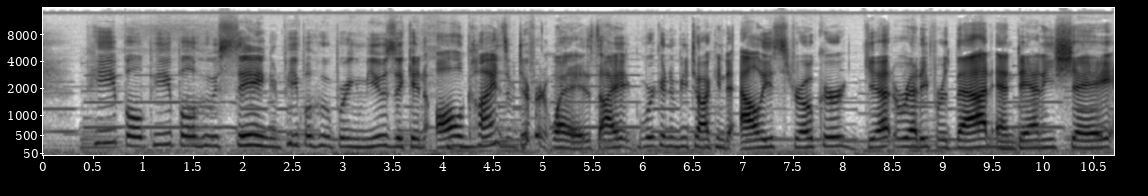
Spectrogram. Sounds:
speech, music

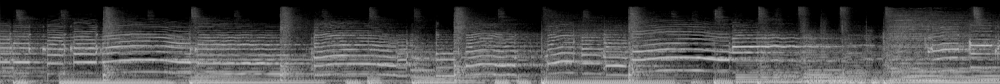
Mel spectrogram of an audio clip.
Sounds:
music

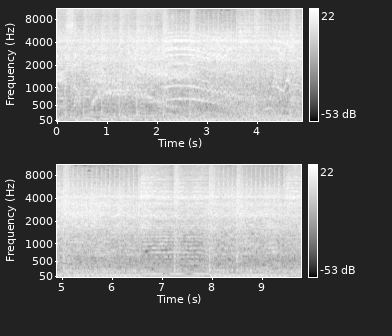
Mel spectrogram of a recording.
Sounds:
music, heavy metal

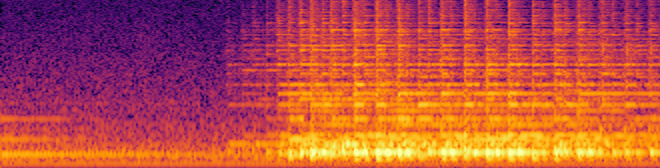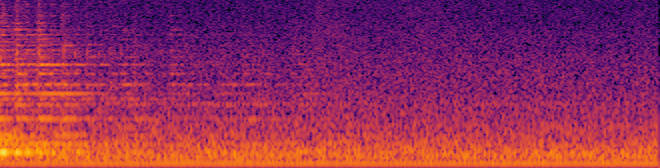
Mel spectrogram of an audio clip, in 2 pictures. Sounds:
mandolin, ukulele, guitar, musical instrument, music, plucked string instrument

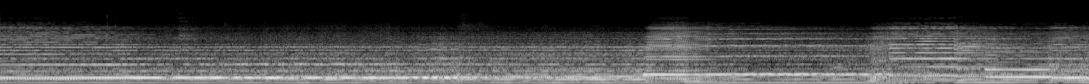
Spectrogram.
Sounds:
musical instrument, plucked string instrument, music, guitar

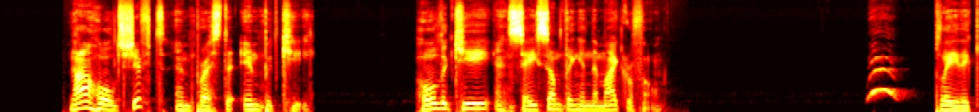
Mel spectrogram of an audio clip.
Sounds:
speech

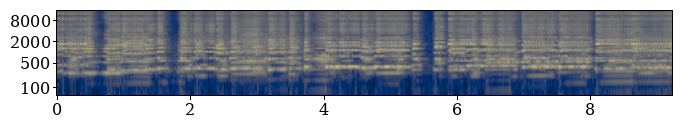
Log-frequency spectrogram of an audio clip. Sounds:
accordion

